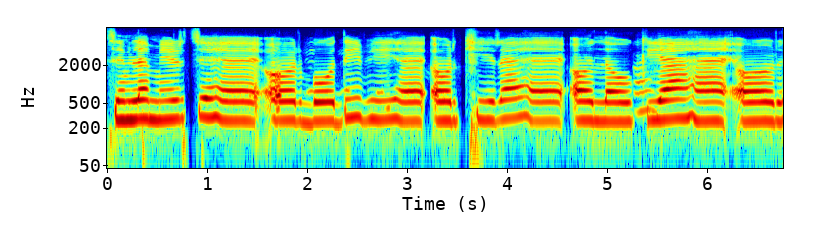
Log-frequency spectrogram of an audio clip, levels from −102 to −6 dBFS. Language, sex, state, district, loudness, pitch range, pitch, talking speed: Hindi, female, Jharkhand, Palamu, -14 LUFS, 260-280 Hz, 265 Hz, 135 wpm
